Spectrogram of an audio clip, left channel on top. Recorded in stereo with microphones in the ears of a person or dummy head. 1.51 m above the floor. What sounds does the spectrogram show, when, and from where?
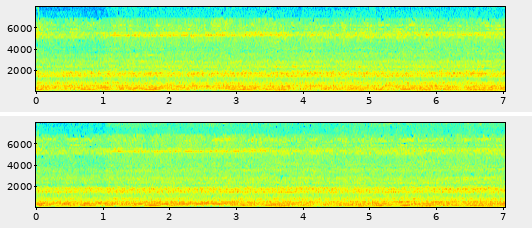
0.0 s an engine running: 15° left (ahead or behind), 1.7 m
